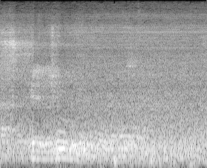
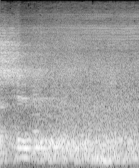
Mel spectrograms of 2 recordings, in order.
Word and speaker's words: schedule: keep to those words otherwise they will not be pronouncing as c h e d u l e as schedule the British pronoun that was shed and then when the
